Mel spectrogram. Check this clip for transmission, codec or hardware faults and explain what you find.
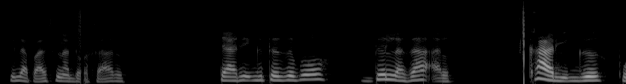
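Three faults turn up: two wireless microphone squelch dropouts and one brief channel dropout.

From 0.74 to 0.88 s, and again from 5.21 to 5.27 s, hiss swells, the speech vanishes into near silence for about 32 ms and then 29 ms, and it returns. This is a wireless microphone squelch dropout: the FM signal fades and the receiver's squelch mutes it.

Between 4.24 and 4.43 s the speech abruptly drops about 6 dB in level and then recovers. The likely cause is one channel dropping out, so that the mono sum loses half of the content shared by both channels for that stretch.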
